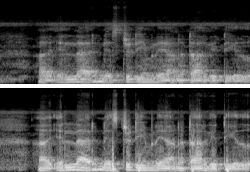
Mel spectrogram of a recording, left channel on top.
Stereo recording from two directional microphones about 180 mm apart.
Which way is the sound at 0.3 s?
40° right (ahead or behind).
